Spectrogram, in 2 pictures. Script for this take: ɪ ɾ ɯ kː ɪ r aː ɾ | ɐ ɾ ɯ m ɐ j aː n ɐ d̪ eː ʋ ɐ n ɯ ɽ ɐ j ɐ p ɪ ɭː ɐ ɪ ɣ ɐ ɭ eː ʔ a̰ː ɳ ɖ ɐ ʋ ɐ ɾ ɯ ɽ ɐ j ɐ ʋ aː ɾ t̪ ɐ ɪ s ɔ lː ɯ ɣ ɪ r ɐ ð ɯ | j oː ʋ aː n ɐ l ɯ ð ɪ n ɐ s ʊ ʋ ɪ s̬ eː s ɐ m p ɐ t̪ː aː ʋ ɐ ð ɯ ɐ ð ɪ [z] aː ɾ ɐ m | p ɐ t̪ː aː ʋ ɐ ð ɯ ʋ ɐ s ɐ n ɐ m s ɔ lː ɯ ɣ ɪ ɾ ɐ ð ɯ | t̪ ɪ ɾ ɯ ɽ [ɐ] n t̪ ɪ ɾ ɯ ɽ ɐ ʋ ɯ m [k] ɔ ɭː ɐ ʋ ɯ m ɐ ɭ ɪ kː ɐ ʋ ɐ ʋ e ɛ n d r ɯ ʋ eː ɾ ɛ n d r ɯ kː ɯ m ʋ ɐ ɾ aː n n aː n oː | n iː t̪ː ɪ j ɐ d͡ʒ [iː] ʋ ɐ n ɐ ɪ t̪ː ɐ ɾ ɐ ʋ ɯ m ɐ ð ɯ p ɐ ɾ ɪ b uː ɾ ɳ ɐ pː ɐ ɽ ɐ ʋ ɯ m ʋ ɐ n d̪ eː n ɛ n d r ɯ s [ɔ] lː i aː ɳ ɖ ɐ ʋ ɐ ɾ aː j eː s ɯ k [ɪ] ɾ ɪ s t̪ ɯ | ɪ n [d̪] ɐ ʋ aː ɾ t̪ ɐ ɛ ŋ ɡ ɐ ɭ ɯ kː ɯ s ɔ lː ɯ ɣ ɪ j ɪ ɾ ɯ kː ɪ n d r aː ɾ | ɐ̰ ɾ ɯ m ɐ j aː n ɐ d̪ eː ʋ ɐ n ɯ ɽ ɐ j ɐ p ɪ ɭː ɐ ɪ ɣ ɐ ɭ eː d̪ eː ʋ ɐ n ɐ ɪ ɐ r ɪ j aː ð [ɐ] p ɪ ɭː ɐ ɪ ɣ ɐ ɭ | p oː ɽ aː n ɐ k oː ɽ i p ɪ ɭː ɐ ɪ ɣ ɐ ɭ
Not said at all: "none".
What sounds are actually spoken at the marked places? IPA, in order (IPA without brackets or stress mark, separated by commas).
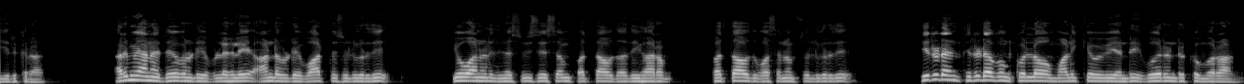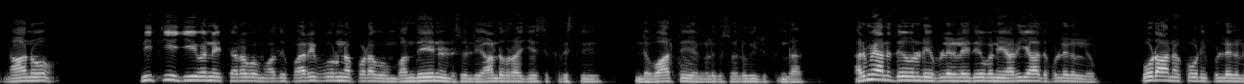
ɣ, ɐ, k, iː, ɔ, ɪ, d̪, ɐ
